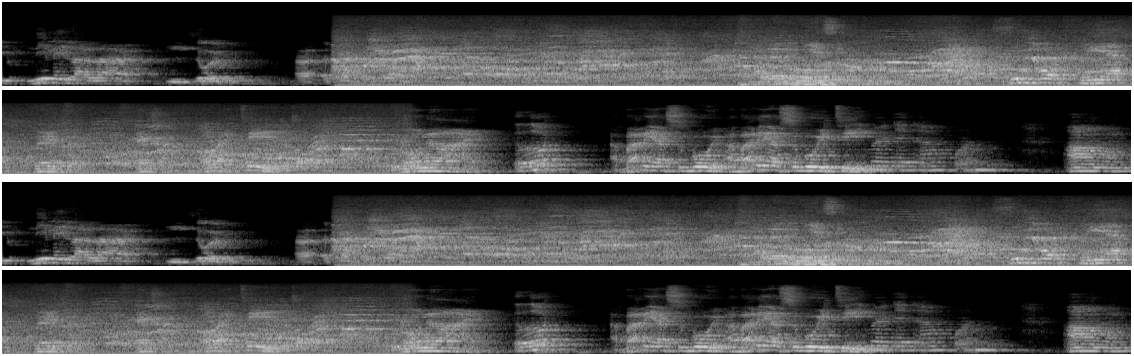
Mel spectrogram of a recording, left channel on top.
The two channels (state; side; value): normal; both; correlation 0.95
